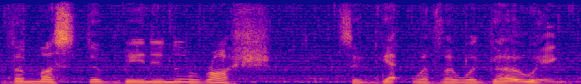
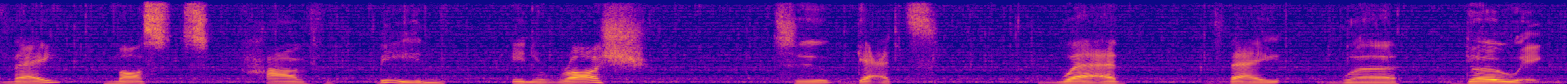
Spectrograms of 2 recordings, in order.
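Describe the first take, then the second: First: The words run together with reduced sounds. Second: Each word is said separately and fully. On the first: "he does something completely different" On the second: "if this weren't connected speech, you would read this like this"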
